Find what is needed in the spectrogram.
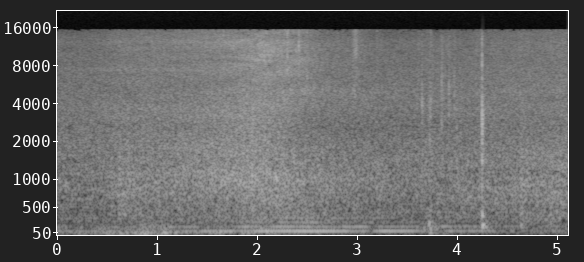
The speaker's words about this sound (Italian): Quello è un carro attrezzi.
